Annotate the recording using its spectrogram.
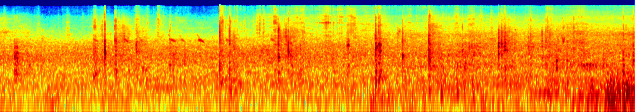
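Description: Skatepark sounds: wheels rolling on concrete, with scattered sharp clacks and knocks, about half a dozen of them.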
